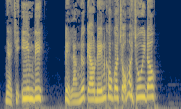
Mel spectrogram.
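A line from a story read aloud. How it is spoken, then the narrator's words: Shouting woman. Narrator (Vietnamese): Vợ Bài lại la lên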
